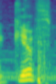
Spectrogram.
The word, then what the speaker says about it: GIF: really good um before that based on a gift that I saw and yes I pronounce it gif because I'm not a monster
